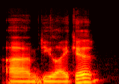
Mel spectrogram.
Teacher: we have this sort of rising, I like to say, a little question curl at the end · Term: question intonation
